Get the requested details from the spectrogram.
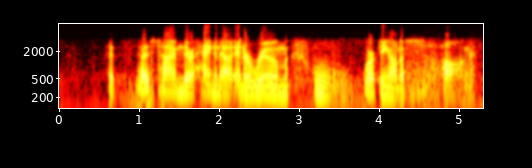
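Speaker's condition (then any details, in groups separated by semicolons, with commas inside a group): Stuttering; stuttering since age five; prolonged sounds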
